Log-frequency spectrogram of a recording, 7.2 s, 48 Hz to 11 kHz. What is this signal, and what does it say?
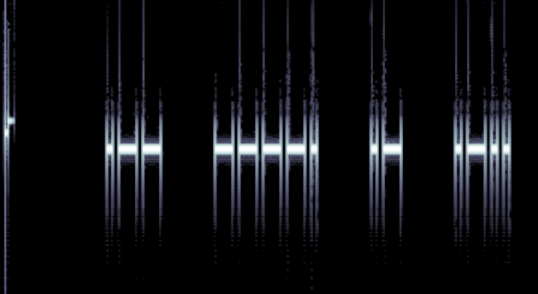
Morse code, heard as a keyed tone, about 15 wpm, spaced as for 9 wpm, 700 Hz. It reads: W9AL
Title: USA Call Signs - 4 Characters - 3x Character Spacing - 15wpm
